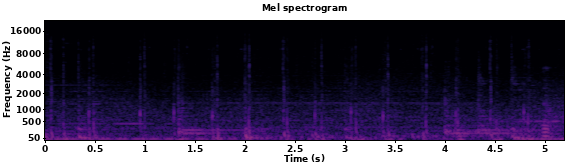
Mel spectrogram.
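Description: The horse Roach gallops in The Witcher 3, a steady, rhythmic clip-clop of hooves that continues evenly throughout at moderate loudness, alone.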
